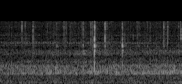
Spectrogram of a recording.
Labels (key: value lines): label: anthrophony, boat engine
recorder: HydroMoth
